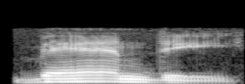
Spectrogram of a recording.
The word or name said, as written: bandy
